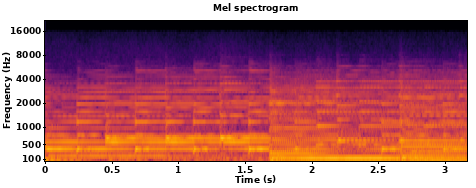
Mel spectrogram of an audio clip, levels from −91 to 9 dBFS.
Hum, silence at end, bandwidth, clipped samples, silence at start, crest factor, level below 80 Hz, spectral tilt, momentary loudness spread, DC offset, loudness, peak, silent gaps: none; 0 s; 6.8 kHz; under 0.1%; 0 s; 10 dB; -26 dBFS; -7.5 dB/octave; 2 LU; under 0.1%; -12 LUFS; -2 dBFS; none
